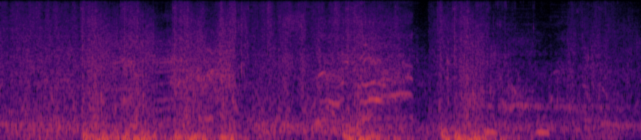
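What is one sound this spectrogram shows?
A pistol fires several loud shots.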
